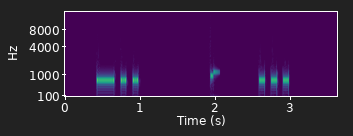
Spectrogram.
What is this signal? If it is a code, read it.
Morse code, heard as a keyed tone, about 15 wpm, 700 Hz. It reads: D S
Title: Single Letters - Rapid-Fire 15wpm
